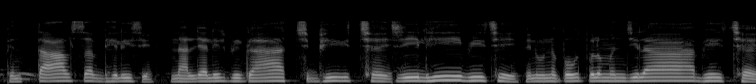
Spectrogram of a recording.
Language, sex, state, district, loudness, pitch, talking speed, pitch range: Angika, male, Bihar, Bhagalpur, -32 LUFS, 155 Hz, 160 wpm, 145-165 Hz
